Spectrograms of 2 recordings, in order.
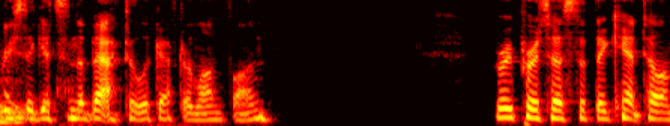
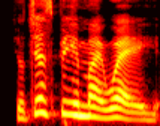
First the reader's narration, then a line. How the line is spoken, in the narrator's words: Ed shouts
